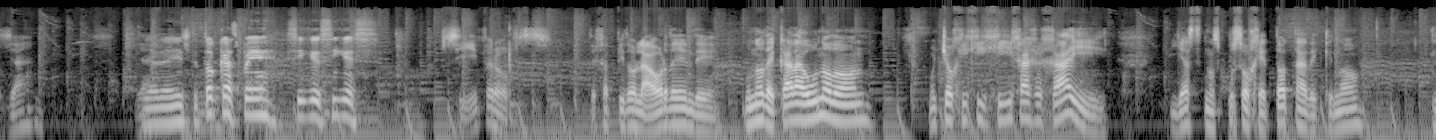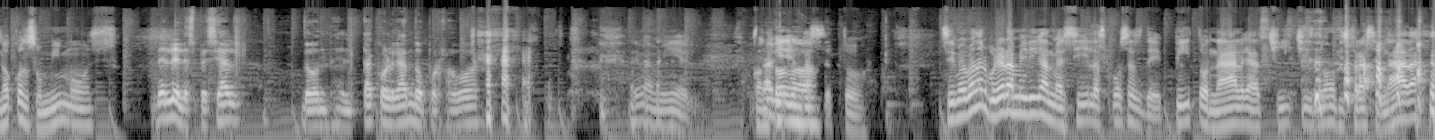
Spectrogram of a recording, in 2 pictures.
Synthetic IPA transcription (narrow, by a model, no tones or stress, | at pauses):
pezʝa | jaaðait̪et̪okaspesiɣesːiɣes | sḭpe̞ɾo̰pesd̪exapiðola̰o̞ɾðe̞nd̪euno̞ðe̞kaðaunoðonmut͡ʃoxixixixaxaxaiː | ʝasno̞spusoxe̞t̪ot̪aðe̞keno | nokonsumimos | d̪elelespesjald̪onelt̪akolɣand̪opoɾfaβoɾ | d̪emeamiḛlet̪aβjenasep̚t̪o | sime̞βanalβuɾaɾamiðiɣanmeasilasko̞sazðepit̪onalɣast͡ʃit͡ʃisnoðisfɾasenaða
